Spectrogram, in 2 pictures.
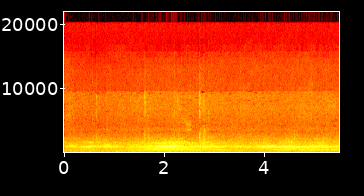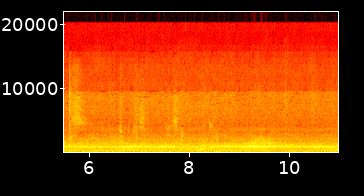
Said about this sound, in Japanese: おヘリコプヘリが 相当強いやつ。 今東海湾の上ヘリコプター飛んでますね。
